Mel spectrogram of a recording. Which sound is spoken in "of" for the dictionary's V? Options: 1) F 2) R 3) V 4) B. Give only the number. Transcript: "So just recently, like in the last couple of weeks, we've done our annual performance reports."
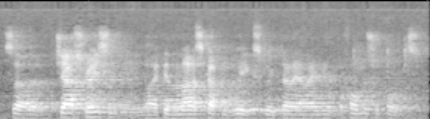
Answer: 3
